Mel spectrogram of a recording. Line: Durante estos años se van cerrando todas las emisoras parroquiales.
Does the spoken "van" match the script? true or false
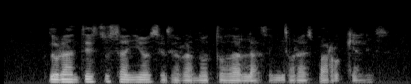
false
